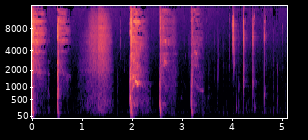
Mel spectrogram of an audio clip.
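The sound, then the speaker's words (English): Someone coughs into a microphone in a series of harsh, close bursts with a breathy exhale between them, then a few sharp little clicks follow. “That's how most podcasts should start, with the host just coughing in your ear and popping open beers, right?”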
